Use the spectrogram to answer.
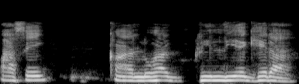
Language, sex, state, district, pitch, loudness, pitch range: Bengali, female, West Bengal, North 24 Parganas, 185 Hz, -13 LUFS, 175-190 Hz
